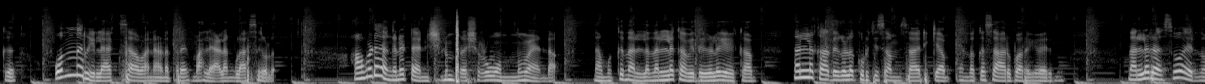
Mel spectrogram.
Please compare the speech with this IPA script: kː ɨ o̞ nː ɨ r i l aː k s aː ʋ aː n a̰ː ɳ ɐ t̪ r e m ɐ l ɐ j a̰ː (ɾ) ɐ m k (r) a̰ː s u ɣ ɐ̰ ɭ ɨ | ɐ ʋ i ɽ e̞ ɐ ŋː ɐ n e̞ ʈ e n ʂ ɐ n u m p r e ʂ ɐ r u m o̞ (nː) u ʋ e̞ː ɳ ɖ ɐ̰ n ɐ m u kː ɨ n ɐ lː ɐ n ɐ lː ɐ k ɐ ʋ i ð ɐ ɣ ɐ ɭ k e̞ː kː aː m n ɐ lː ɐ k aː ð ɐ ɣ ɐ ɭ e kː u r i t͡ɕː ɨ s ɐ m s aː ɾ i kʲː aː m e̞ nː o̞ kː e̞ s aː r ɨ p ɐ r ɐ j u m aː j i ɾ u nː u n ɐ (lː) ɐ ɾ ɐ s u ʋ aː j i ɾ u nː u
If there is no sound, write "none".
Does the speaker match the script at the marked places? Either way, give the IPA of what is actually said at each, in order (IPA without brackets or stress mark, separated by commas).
ɭ, ɭ, nː, lː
